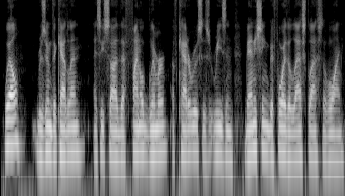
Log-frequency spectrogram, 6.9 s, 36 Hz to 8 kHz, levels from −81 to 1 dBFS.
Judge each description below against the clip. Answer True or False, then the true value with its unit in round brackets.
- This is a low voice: True (115 Hz)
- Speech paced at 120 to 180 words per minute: True (175 wpm)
